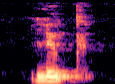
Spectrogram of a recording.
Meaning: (noun) 1. A length of thread, line or rope that is doubled over to make an opening 2. The opening so formed 3. A shape produced by a curve that bends around and crosses itself
- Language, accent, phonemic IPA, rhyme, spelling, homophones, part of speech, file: English, Southern England, /luːp/, -uːp, loop, loupe, noun / verb, LL-Q1860 (eng)-loop.wav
